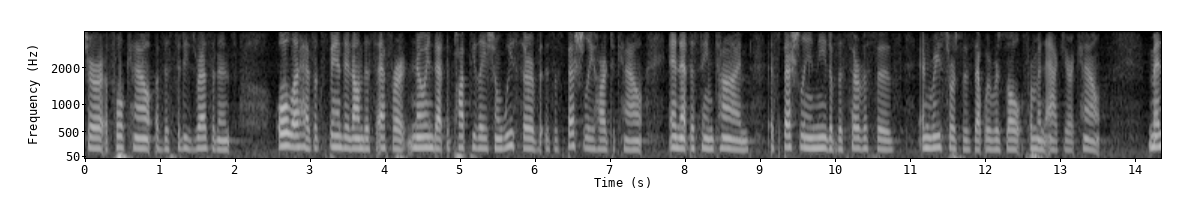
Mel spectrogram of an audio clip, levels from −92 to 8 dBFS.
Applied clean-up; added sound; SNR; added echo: none; none; none; none.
